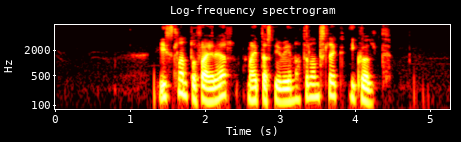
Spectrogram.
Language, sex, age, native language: Icelandic, male, 20-29, Icelandic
